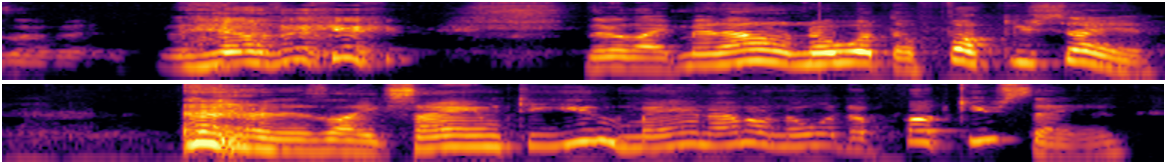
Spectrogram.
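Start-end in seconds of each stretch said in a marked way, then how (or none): 2.3-3.9 loud, higher-pitched mock exasperation; exasperated relatives. Family voiced in exasperated exchange. 5.2-7.6 higher-pitched comeback, loud then easing; mock retort. His retort to family, acted out.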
